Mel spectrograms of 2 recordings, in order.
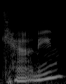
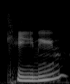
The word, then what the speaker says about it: caning: So at first I was like, canning? But there's only one end, so I'm pretty sure it's pronounced caning, which is basically getting the strap with a cane, traditionally made from rattan or palm stems.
